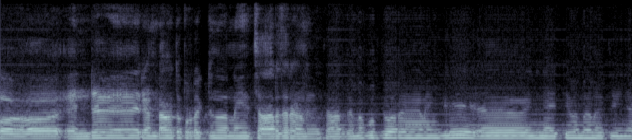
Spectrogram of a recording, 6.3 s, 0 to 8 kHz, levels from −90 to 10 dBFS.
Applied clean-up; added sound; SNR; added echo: neural separator model SepFormer DNS4.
